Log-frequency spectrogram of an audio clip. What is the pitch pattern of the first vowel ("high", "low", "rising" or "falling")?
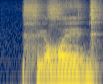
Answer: high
